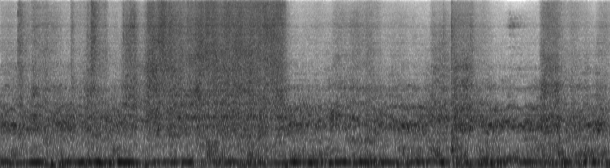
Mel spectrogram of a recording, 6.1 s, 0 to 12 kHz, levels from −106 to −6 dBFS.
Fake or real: fake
